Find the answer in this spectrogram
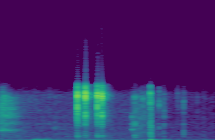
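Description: Keystrokes on a computer keyboard: a quick run of clicks about three-quarters of a second in, then a couple more near the end.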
